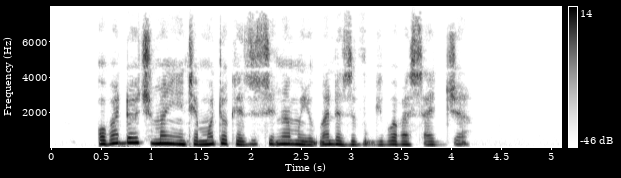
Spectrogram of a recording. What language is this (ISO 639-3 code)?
lug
